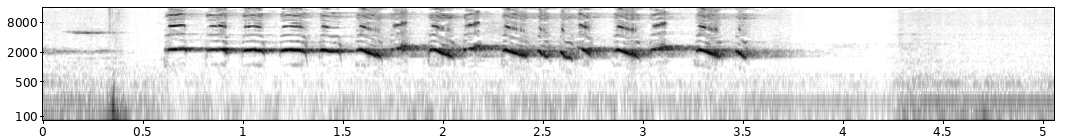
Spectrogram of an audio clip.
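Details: An energetic sooty-headed bulbul gives one long, continuous warbling phrase of rapid whistled notes that dip and rise, lasting about three seconds, with a constant electrical-sounding hum beneath.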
